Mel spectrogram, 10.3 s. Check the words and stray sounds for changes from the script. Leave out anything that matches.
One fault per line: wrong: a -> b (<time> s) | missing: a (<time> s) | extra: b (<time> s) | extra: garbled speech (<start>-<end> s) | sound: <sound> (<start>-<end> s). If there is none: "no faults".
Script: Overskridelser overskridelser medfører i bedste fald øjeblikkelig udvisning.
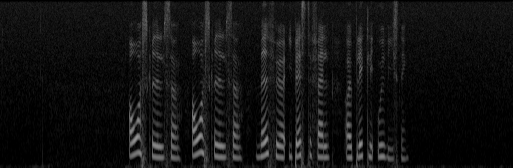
no faults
